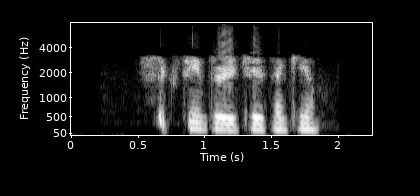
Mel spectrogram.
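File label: Sheriff East County, scanner audio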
